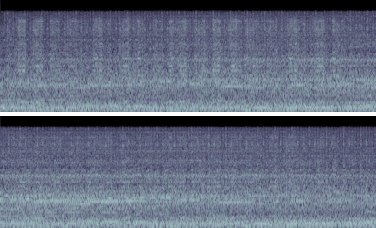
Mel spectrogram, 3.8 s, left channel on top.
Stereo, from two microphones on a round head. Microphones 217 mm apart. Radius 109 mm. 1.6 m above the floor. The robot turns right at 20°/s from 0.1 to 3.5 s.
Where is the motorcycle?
55° right; by 3.8 s 15° left.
